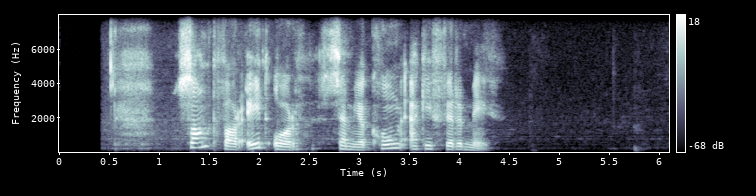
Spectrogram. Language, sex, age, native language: Icelandic, female, 40-49, English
